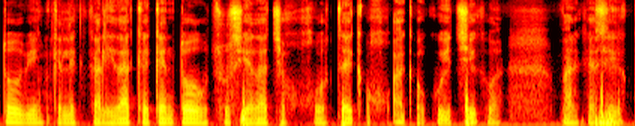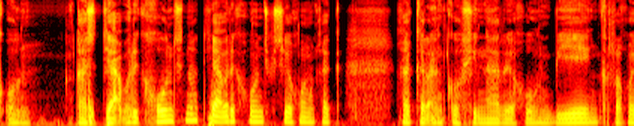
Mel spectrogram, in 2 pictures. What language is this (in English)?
Sipacapense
